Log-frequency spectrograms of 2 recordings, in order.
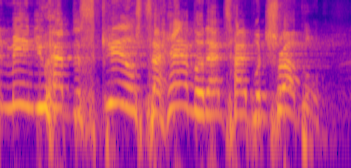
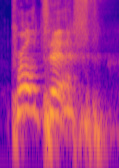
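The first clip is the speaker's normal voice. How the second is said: ordinary talk, nothing marked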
